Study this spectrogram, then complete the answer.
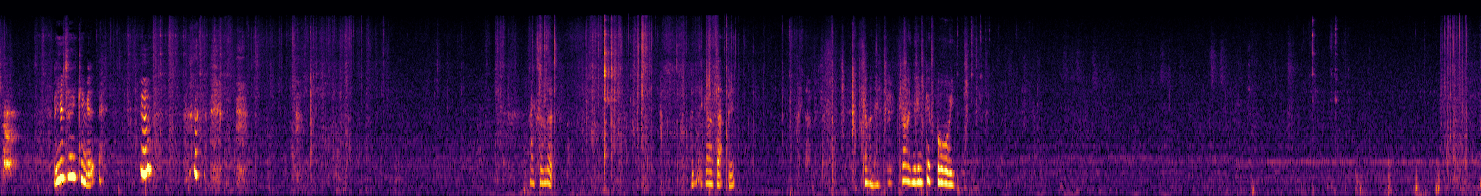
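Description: A foil balloon crinkles and rustles as a ferret drags it across a floor.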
